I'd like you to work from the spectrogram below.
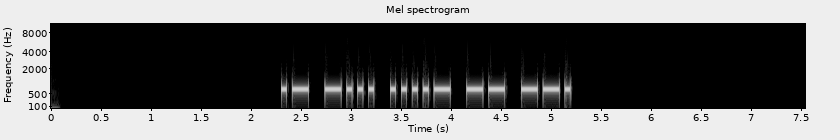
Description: Morse code, heard as a keyed tone, about 22 wpm, 700 Hz. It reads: AB4MG
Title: USA Call Signs - 5 Characters - Repeated 2x - 22wpm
